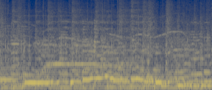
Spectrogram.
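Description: Live blues band playing an instrumental vamp, an electric guitar taking a lead line with bent notes over bass and drums.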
